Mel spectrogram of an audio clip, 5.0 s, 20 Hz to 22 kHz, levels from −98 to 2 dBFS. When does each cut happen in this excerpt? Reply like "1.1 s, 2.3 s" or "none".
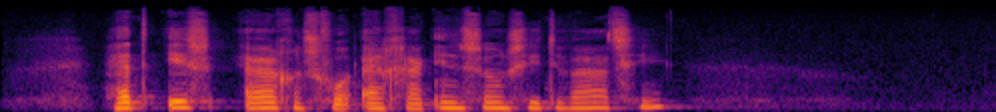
1.6 s, 2.1 s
